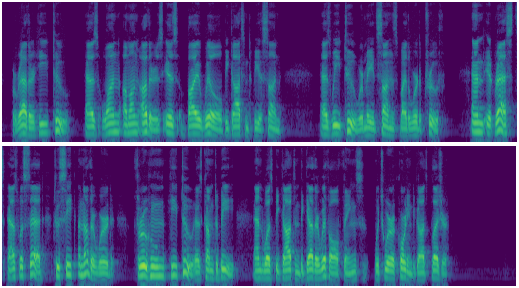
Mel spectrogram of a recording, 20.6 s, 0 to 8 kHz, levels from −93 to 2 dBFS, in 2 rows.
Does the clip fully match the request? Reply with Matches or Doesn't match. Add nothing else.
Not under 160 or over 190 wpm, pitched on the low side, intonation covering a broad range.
Matches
